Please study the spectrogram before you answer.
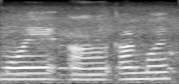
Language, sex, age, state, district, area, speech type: Assamese, female, 18-30, Assam, Kamrup Metropolitan, urban, spontaneous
